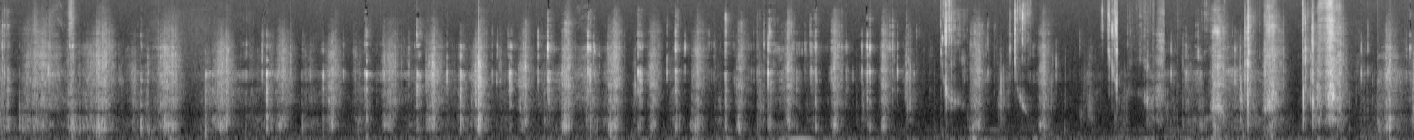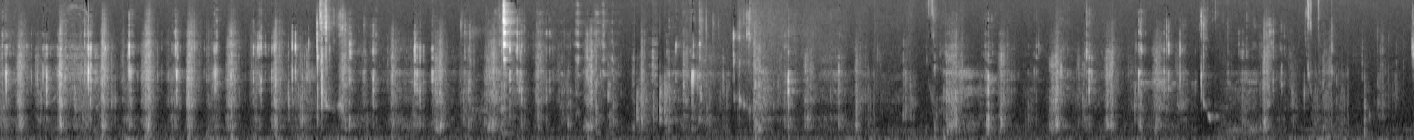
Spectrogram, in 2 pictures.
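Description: Close-miked chewing of a crisp cookie: a dense run of rapid crunches and bites.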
